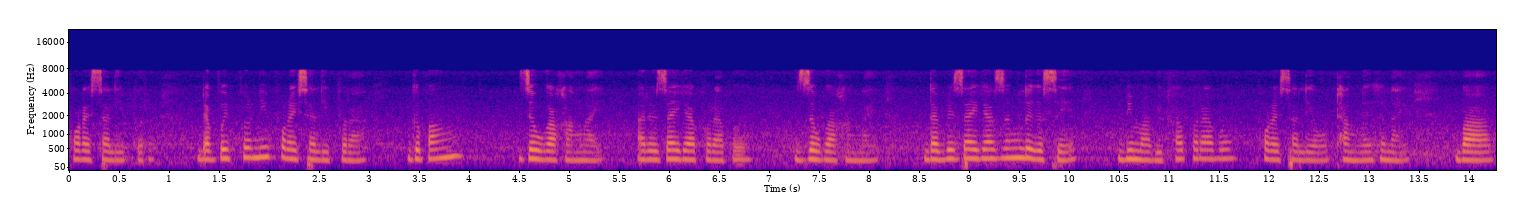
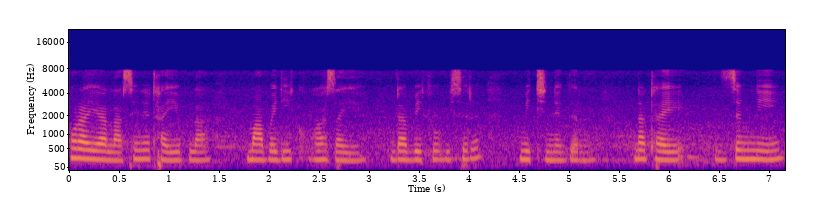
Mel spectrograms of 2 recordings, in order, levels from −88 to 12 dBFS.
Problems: low volume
